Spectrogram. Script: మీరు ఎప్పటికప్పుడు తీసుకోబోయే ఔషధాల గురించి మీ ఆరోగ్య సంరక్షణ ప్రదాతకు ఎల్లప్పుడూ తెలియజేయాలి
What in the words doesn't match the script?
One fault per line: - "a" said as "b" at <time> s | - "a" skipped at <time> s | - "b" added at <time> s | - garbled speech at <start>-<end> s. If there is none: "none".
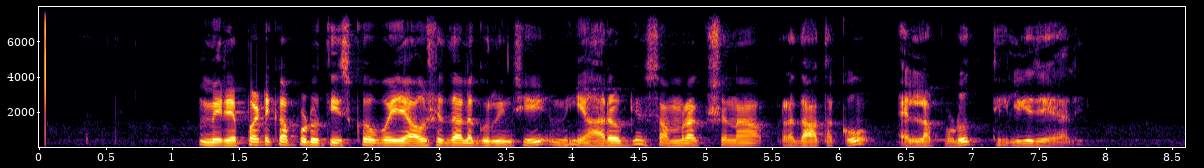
none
